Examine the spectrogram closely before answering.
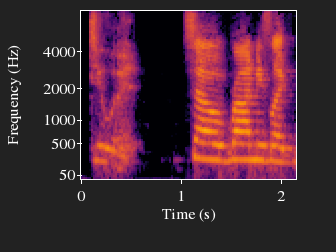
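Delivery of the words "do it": soft deathbed urging; hammed-up dying dad, fading; dying old father. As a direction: urge him on with a weak last breath. Dying father on phone, acted.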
